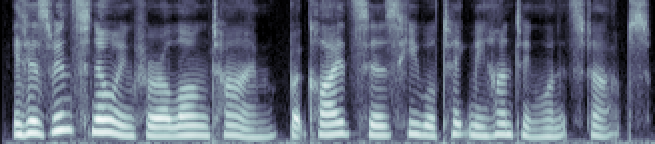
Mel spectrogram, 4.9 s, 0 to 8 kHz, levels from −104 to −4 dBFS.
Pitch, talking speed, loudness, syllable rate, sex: 205 Hz, 230 wpm, -18 LUFS, 4.7 syllables/s, female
